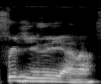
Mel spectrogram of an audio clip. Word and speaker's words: Frigiliana: I'm here in beautiful Frigiliana. How do you say it? How do you say that? Frigiliana.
